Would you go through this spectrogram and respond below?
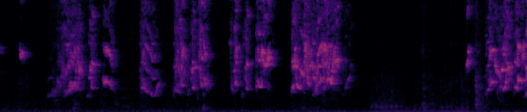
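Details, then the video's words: Lovebird colony in a small aviary calling, which sets other birds chattering long; harsh, shrill high-pitched bursts of chatter in dense clusters, broken by short pauses. "Suara Lovebird Koloni Bikin Burung Lain Ikut Ngekek Panjang"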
